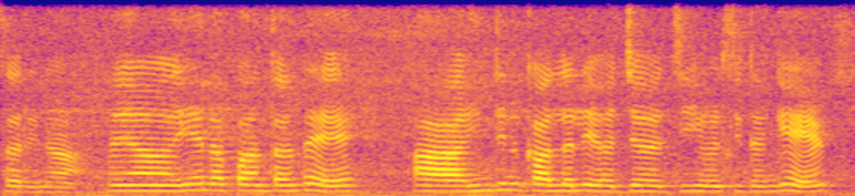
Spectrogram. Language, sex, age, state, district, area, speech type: Kannada, female, 30-45, Karnataka, Chamarajanagar, rural, spontaneous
